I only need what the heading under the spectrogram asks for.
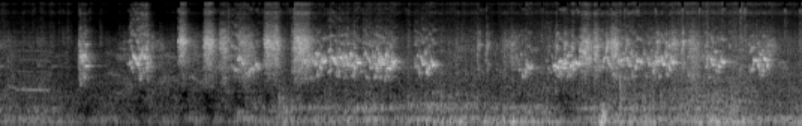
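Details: A budgerigar colony starting with a few sharp squawks, then building into steady overlapping high chatter and warbling.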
